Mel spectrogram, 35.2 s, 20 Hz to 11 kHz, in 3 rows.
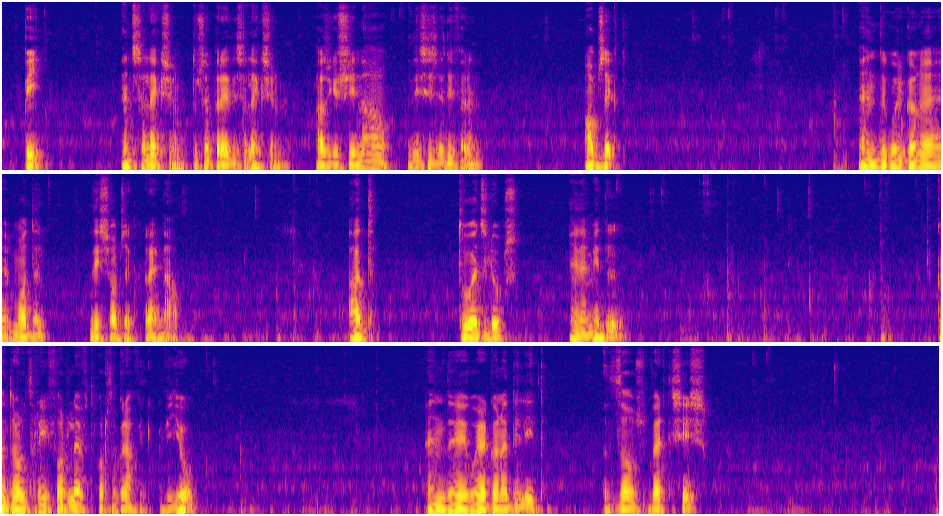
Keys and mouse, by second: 0.4 p, 3.2 Tab, 6.4-6.8 drag, 7.1-7.5 middle drag, 7.5 middle drag, 9.1-13.6 drag, 10.4 Tab, 14.1 middle click, 14.7 middle click, 15.4 ctrl+r, 20.8 a, 21.4-22.7 middle drag, 22.7 ctrl+KP_3, 24.4 middle click, 26.5 a, 27.5 a, 28.7 b, 31.4 x, 34.5 a.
